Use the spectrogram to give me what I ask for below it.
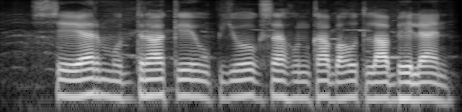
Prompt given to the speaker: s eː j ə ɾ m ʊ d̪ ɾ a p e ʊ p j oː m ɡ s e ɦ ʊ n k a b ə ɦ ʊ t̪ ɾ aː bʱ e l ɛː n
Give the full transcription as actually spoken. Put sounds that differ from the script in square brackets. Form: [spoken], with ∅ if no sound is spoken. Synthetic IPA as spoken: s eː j ə ɾ m ʊ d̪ ɾ a [k] e ʊ p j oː [∅] ɡ s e ɦ ʊ n k a b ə ɦ ʊ t̪ [l] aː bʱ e l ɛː n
